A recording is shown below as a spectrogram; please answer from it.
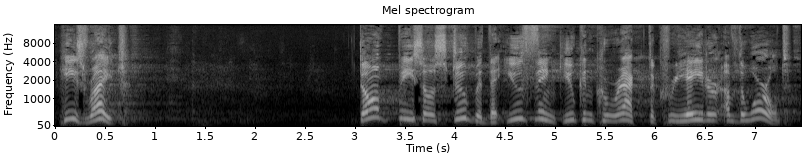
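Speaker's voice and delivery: loud, high, emphatic preaching; slow booming pulpit warning; preaching at full force. Acted. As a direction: drive it home like a revival preacher.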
